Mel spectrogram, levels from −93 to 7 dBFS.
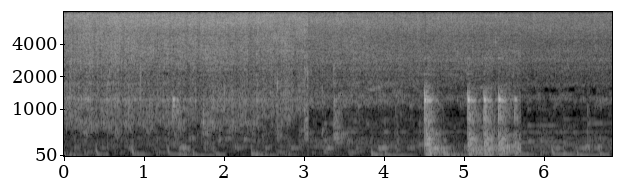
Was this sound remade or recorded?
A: recorded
